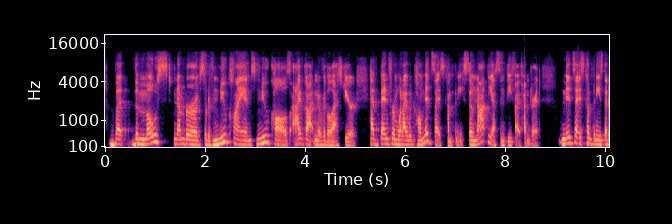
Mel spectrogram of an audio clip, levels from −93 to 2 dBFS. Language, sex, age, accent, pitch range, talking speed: English, female, 30-49, American, 145-175 Hz, 220 wpm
